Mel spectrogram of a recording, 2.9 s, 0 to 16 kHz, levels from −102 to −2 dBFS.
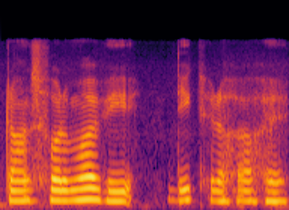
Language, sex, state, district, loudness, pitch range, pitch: Hindi, female, Bihar, Patna, -17 LUFS, 170-185 Hz, 175 Hz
